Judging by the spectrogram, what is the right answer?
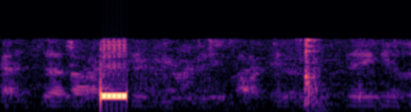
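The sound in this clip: A short, steady telephone line tone sounds while a caller reaches a lighting company. The single beep cuts in briefly through a recorded voice on the line.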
